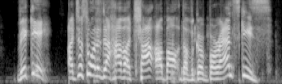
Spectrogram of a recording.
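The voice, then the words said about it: Put-on Irish accent. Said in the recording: “Do you want to say it in an Irish accent? ... Wow. That's Irish.”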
